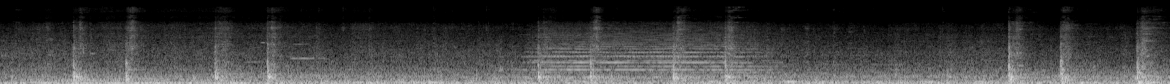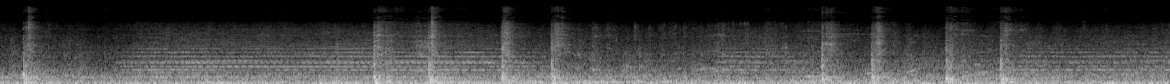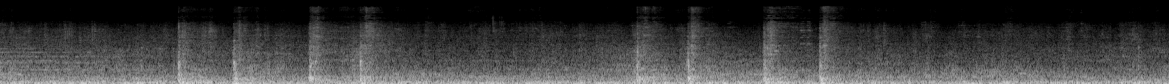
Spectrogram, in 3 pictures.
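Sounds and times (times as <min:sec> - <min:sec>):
freight train rumbling past: 0:00.0 - 0:35.0
wheels clacking on rail joints: 0:00.0 - 0:35.0
train horn tone: 0:05.1 - 0:08.0, 0:12.8 - 0:17.5, 0:18.6 - 0:20.2, 0:21.7 - 0:24.9.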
